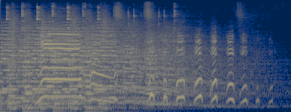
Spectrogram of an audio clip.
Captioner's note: laughing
